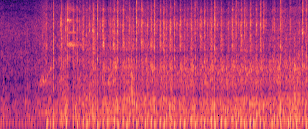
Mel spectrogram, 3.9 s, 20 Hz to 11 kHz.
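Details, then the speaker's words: Honda GC160 5 hp engine on a pressure washer, water supply on, tipped over in use, spark good, compression 85 psi: starts into rough, uneven, choked-sounding chugging, as if choke on, bogging with no power; rich running from a severely plugged air filter. "Sounds like it's running with the choke on."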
